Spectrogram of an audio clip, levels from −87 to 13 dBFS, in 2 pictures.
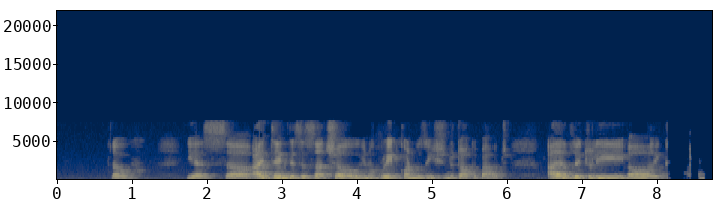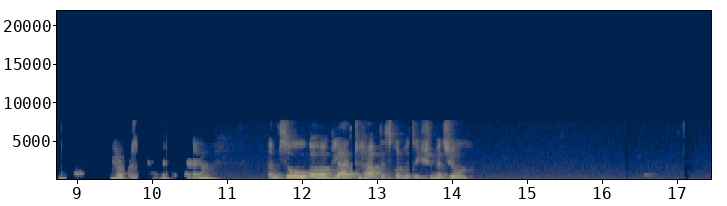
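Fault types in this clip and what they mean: Speech suppressed in double talk: speech sinks by around 40 dB at 8.14–10.67 s and dips slightly at 13.43–13.48 s, likely an echo canceller muting overlapping talk.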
